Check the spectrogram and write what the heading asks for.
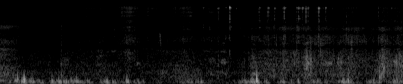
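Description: Faint, irregular footsteps and scuffs on a dirt path.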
